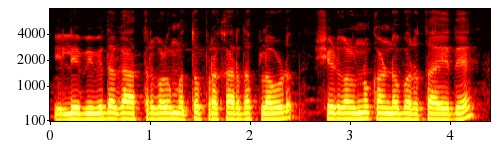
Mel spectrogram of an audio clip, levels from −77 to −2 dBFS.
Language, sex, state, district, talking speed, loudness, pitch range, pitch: Kannada, male, Karnataka, Bidar, 150 wpm, -13 LUFS, 145-150 Hz, 150 Hz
